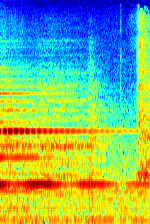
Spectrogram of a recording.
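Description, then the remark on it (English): Church bells ring with a sustained, humming tone, and a couple of fresh strikes land near the end, evoking Miguel Hidalgo sounding the bells to unite his people. The peals sound fairly soft, with no voices. “It all began when Miguel Hidalgo united his people by sounding the bells.”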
